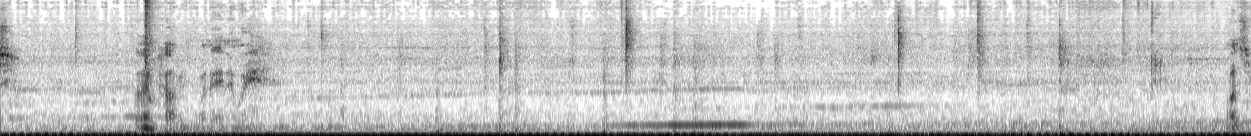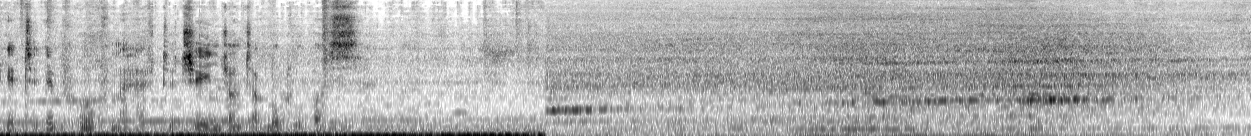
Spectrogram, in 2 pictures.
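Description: Inside a train carriage on a short one-stop ride, a steady low rumble and rattling runs under speech, with clacks and squeals along the way, then the noise drops suddenly to a quieter hum.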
